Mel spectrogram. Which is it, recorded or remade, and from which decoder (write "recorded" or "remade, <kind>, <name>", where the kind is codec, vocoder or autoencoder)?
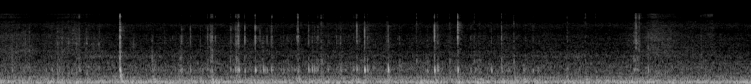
recorded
